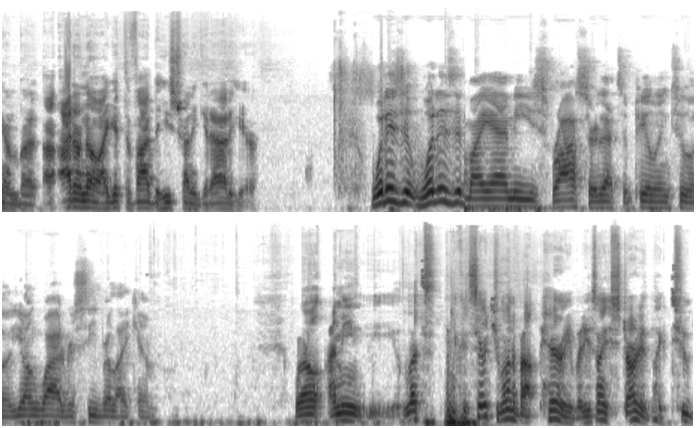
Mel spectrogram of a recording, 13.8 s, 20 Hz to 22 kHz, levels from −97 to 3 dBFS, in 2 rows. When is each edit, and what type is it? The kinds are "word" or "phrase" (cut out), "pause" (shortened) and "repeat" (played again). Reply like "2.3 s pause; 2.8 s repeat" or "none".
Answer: 4.6 s word; 11.3 s word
